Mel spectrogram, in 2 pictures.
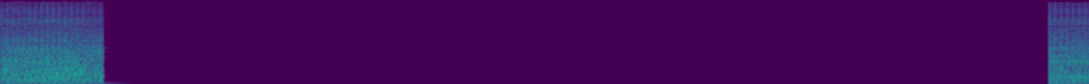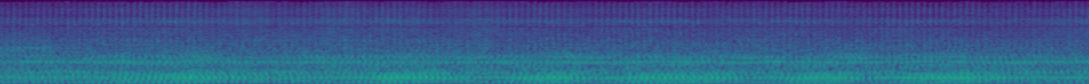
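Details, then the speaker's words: Trac Vac leaf vacuum blower unit after repair, front guard and hose refitted: starts after a short silence and settles into a steady even small-engine drone, no knocks or misses; normal running. "So I'll start it up for Mark, and then Mark's going to demonstrate how wonderful this thing works."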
